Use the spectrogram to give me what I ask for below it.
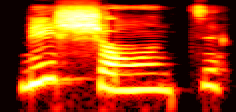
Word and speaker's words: méchante: Pero cuando añadimos E, la T se pronuncia. Méchante, méchante.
